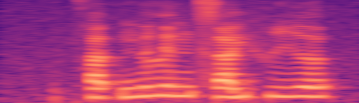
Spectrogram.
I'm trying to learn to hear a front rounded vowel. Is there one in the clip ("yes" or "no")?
no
